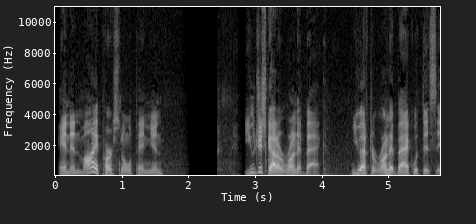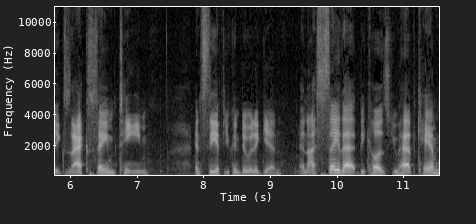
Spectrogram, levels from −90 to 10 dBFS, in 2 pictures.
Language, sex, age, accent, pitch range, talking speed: English, male, 20-39, American, 130-170 Hz, 205 wpm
